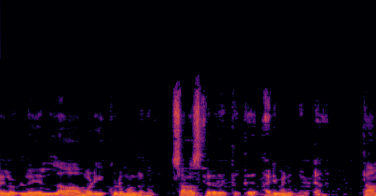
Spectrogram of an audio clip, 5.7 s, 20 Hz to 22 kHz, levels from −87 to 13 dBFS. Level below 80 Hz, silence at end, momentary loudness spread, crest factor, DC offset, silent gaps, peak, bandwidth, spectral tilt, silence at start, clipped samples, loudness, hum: -48 dBFS; 0 s; 14 LU; 12 dB; under 0.1%; 2.42-2.50 s, 5.31-5.38 s; -8 dBFS; 12.5 kHz; -6.5 dB/octave; 0 s; under 0.1%; -21 LUFS; none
